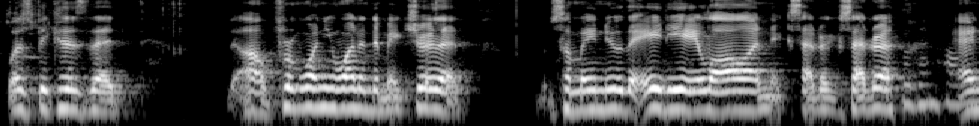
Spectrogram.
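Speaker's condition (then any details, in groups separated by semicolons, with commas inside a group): Cerebral palsy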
